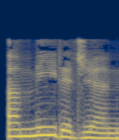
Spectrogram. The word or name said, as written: amidogen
